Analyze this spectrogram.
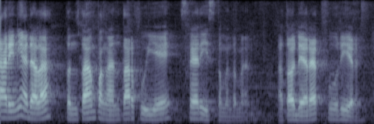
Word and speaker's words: Fourier: Jadi at least teman-teman bisa enggak jelasin apa sih deret Fuye itu? Enggak nyambung. Fuye series. En ini dibacanya Fuye meskipun tulisannya fir karena kalau enggak salah dia orang Prancis deh. Makanya dibacanya fuye.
